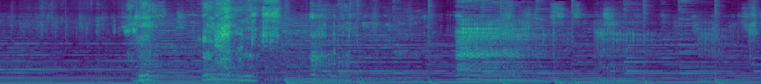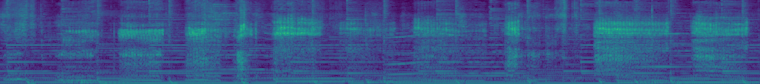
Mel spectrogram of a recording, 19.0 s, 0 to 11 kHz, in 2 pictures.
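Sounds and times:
background music with steady beat: 0.0 - 19.0
dog growling: 0.0 - 19.0.

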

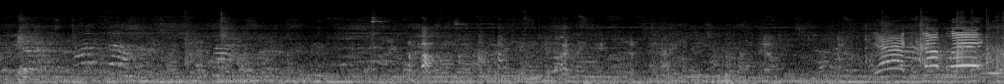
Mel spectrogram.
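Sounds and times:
chatter of children and adults: 0.0 - 9.5.

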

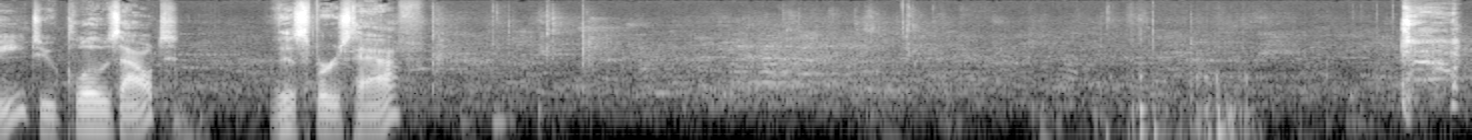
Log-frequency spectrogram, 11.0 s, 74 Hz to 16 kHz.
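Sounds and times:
man coughing: 10.5 - 11.0.

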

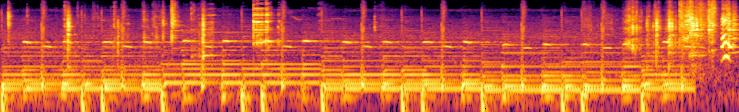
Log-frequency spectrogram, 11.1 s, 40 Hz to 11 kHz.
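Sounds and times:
background music with steady beat: 0.0 - 10.7
metal cookware clinking on stove: 1.0 - 4.3, 9.0 - 11.0.

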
